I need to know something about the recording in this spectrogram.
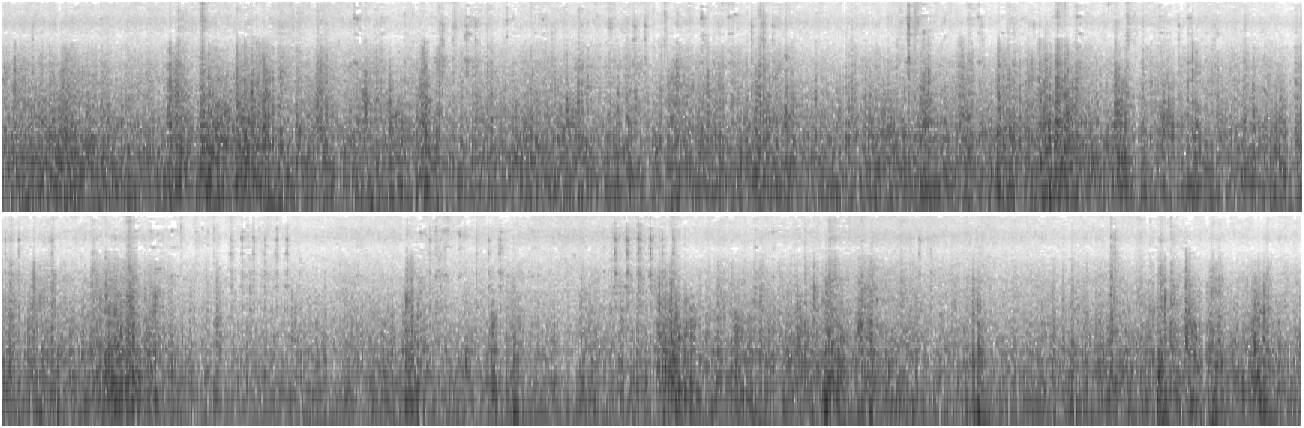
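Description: Tyres rumble and rattle over a rough paved road.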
